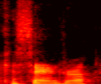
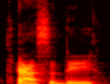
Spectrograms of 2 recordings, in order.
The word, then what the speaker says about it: Cassidy: Not Cassandra. Cassidy. I've been saying her name wrong the entire time I've been playing this game.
